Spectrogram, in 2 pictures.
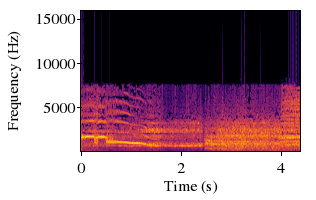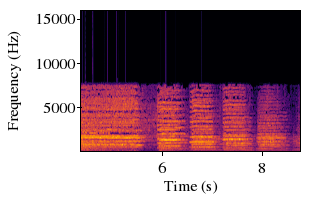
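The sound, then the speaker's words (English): A car crash sound effect: a loud skidding screech that drops in pitch, a long roaring smash of noise, then several short blaring bursts ringing out in a steady rhythm. “She'd been the lucky one in the crash.”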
